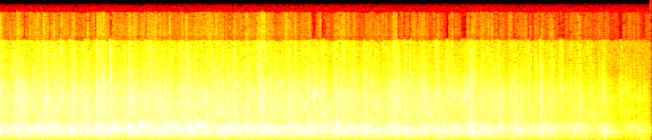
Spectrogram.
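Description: A conference audience breaks into sustained applause, a broad, even roar of many hands clapping across the room that holds steady and then begins to taper off near the end.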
